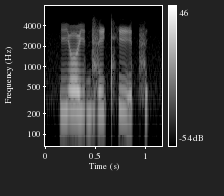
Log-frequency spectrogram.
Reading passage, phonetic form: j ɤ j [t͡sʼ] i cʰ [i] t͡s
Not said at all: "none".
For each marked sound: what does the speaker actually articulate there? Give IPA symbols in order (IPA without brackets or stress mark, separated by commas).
d͡z, iː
